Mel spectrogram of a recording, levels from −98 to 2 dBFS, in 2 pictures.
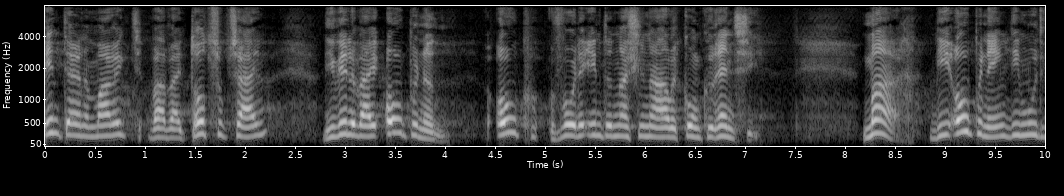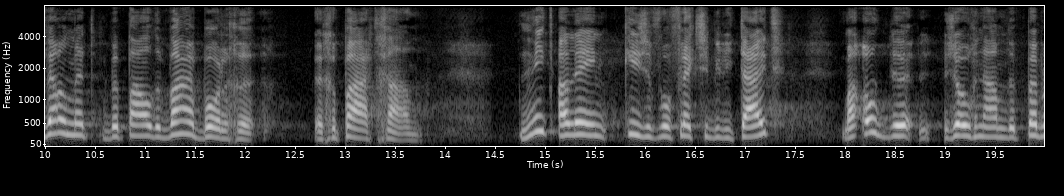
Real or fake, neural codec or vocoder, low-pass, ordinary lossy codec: fake; codec, 16 kHz, 4 kbps, FunCodec, trained on Chinese and English, 50 frames a second; none; none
